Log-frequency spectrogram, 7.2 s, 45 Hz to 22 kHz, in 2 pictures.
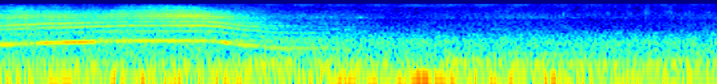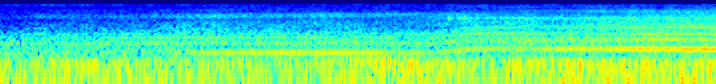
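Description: Electric flying wing's brushless motor (T-Motor F80 2500 KV) and three-bladed prop whining as it flies overhead. The pitch rises, then drops about a second in, stays lower and fainter through the middle, and climbs again near the end.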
